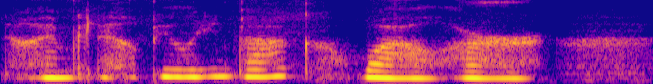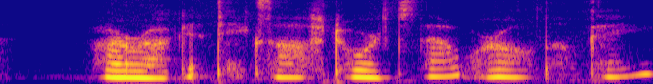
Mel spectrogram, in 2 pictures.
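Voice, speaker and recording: A woman whispering softly and breathily in a soothing, reassuring ASMR personal-attention roleplay, close to a binaural microphone. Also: high-pitched, steady tone, measured pace, husky. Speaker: ASMR performer playing a space flight attendant guiding a sleep journey. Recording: close binaural with background hiss and clicks.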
